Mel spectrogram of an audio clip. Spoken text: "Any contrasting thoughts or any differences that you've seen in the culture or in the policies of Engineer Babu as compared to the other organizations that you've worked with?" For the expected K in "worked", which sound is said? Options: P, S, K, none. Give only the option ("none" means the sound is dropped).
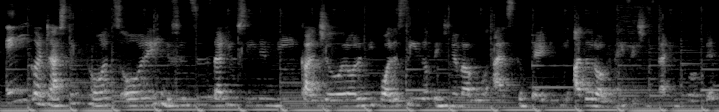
none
